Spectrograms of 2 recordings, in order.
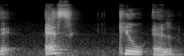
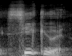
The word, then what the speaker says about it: SQL: Many people pronounce it as a SQL, or some developers do refer it as a CQL.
